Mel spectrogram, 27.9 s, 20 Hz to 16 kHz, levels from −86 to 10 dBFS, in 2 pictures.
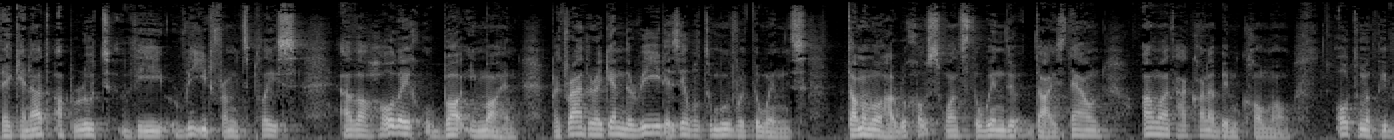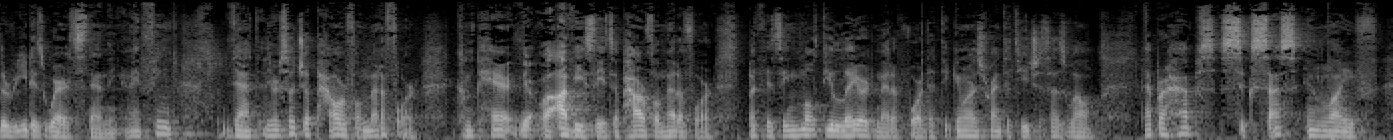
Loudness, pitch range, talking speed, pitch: -24 LUFS, 90-110 Hz, 145 wpm, 100 Hz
